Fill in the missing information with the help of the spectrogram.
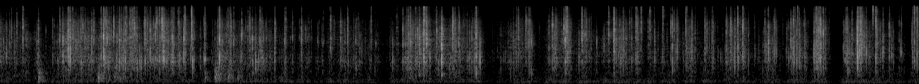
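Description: A thin, empty, transparent plastic bag is crumpled and crinkled between fingers, making dense, bright crackling that comes in bursts. The crinkles are sharp with almost no ring, and they carry steadily through the clip with only brief pauses.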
